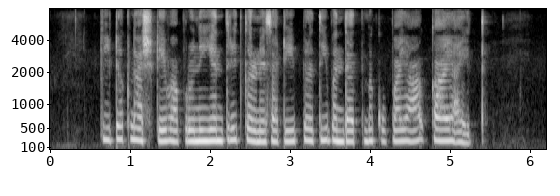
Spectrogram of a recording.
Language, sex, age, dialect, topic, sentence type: Marathi, female, 36-40, Standard Marathi, agriculture, question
